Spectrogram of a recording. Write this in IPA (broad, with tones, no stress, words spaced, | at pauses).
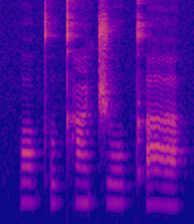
ɔ˨kʼʊ˨kʰã˨t͡ʃoː˨ kʼa˨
